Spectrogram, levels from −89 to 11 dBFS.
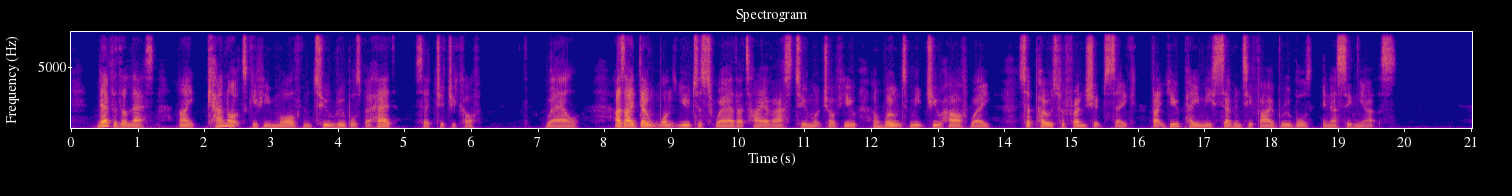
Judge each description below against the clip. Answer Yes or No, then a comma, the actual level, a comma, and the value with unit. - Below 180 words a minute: Yes, slow, 135 wpm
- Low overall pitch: Yes, low, 125 Hz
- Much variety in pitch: No, narrow, 2.4 semitones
